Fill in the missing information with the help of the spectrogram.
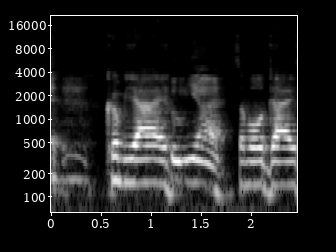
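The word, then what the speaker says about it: Kumeyaay: Kumayai. How do you say it? Kumyai.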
